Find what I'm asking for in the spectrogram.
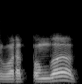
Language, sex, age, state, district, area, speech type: Marathi, male, 30-45, Maharashtra, Amravati, urban, conversation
